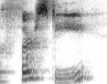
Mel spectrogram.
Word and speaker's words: thirsty: a good one so thirsty i'm thirsty um has uh the ir spelling but it has the er sound so that's similar to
